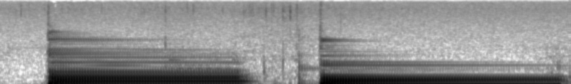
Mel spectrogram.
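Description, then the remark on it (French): The same D note played twice, once on the open D string and once fretted, in a home studio: two sustained notes with a short pause between, each ringing about a second, full and harmonically rich, with no talking. “c'est encore plus flagrant, j'ai envie de dire, en tout cas chez moi ici, là, dans mon studio, c'est plus flagrant, Ré à vide. Il y a de l'air, ça respire, ça vibre, et là j'ai un son plein, j'ai un son rond.”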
